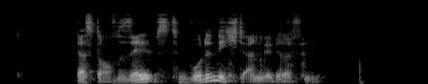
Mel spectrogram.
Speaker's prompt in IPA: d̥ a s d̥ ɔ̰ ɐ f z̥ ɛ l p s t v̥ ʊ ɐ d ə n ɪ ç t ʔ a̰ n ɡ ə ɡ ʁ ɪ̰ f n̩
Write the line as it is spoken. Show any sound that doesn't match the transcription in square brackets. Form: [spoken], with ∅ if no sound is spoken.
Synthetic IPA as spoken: d̥ a s d̥ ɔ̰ ɐ f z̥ ɛ l p s t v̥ ʊ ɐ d ə n ɪ ç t ʔ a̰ n ɡ ə ɡ ʁ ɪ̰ f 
